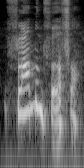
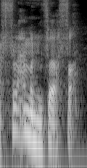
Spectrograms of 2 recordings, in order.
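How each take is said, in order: First: Very high, hammed-up German accent; camp German accent. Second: Said in the usual way. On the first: Streamer shows off German word, super camp German accent. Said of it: "My super camp German accent". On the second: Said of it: "as I believe the Germans would say".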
